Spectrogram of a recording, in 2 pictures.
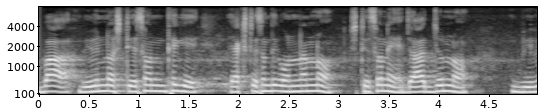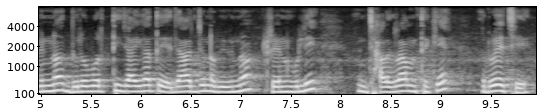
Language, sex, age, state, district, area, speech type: Bengali, male, 45-60, West Bengal, Jhargram, rural, spontaneous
